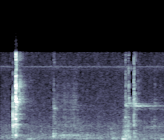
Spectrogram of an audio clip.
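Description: A few sharp clicks: one loud click just after the start, a softer one about half a second later, and a quick double click near the end.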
